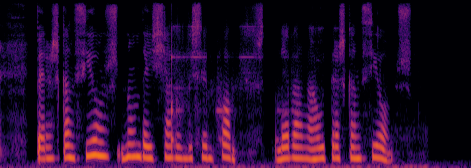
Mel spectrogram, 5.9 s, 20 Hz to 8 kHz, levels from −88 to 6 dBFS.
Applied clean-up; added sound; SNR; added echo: neural diffusion model UNIVERSE++.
